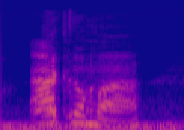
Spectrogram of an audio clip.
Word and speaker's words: Acoma: Acoma, New Mexico. I've always called it Acoma all these years, and I was set straight tonight.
